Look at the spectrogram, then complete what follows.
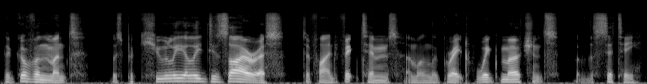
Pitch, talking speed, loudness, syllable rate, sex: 105 Hz, 150 wpm, -19 LUFS, 4.6 syllables/s, male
